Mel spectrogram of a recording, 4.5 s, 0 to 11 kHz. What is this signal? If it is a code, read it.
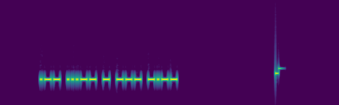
Morse code, heard as a keyed tone, about 40 wpm, 700 Hz. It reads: W3TOY
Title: USA Call Signs - 5 Characters - 4x Character Spacing - 40wpm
